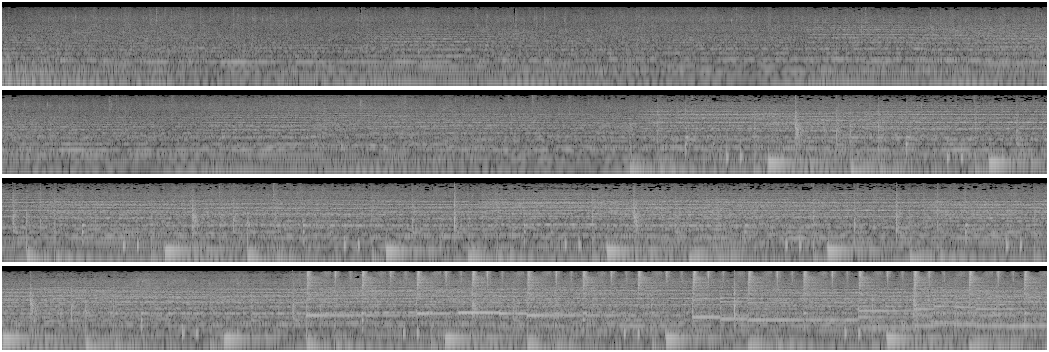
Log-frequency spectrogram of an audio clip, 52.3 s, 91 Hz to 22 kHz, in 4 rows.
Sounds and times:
Rain on surface: 0.0s - 52.2s.

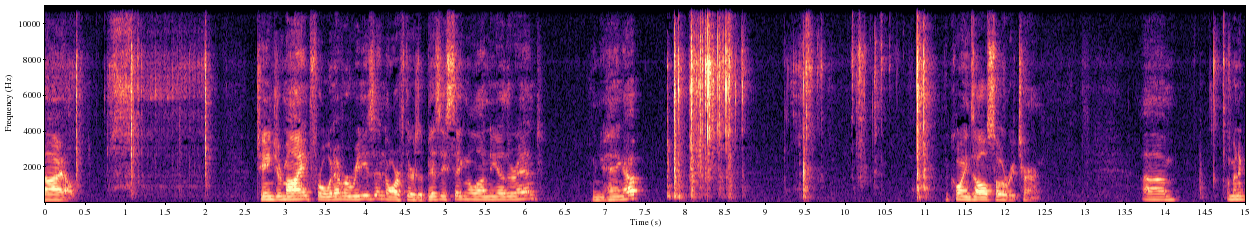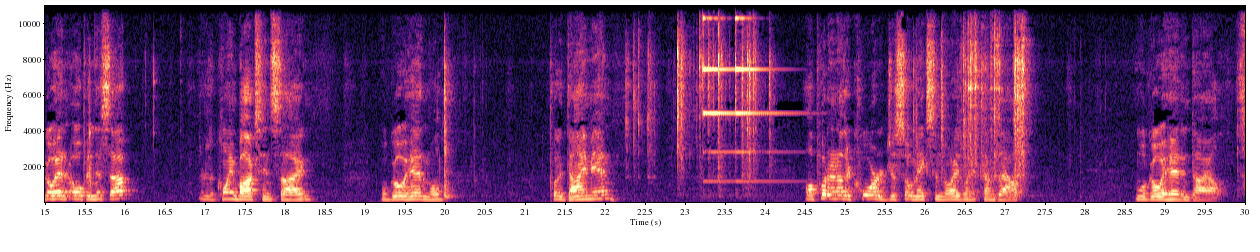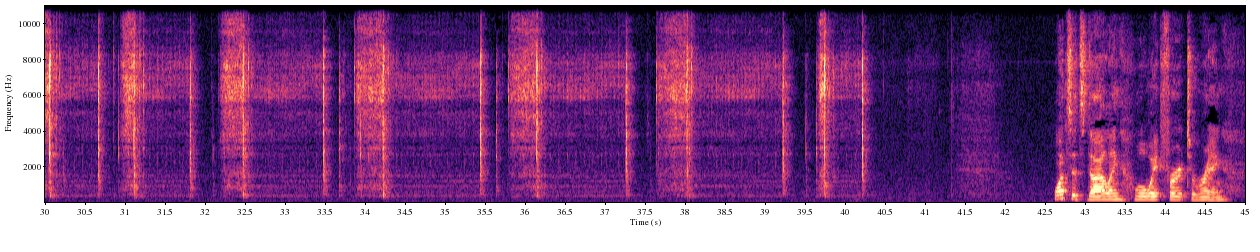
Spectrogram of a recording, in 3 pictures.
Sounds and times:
Speech: 0.0s - 0.4s, 2.6s - 7.5s, 11.2s - 12.5s, 13.7s - 14.2s, 14.8s - 16.2s, 16.9s - 18.4s, 19.2s - 20.1s, 21.3s - 22.2s, 24.5s - 27.3s, 28.6s - 29.8s, 42.6s - 44.9s
Telephone: 0.8s - 2.1s, 29.9s - 40.4s.

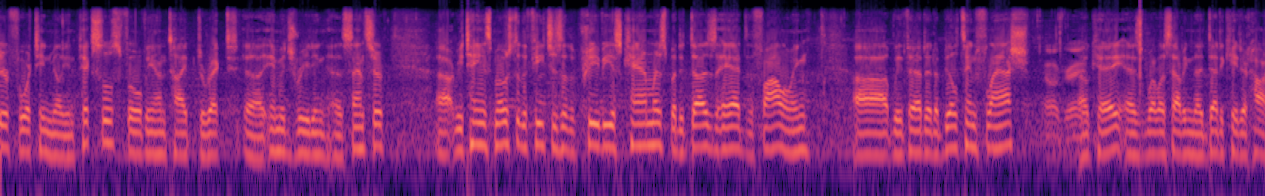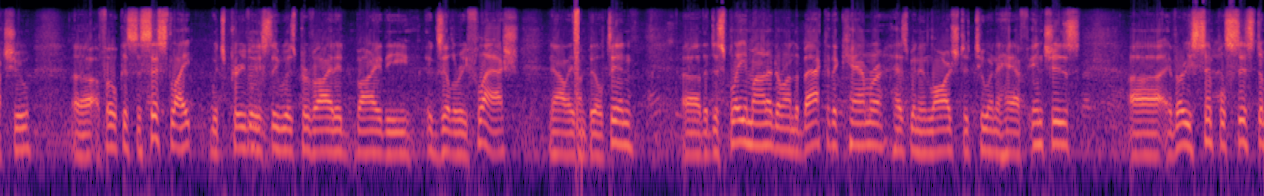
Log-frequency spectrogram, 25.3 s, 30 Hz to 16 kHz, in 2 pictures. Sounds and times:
Speech: 0.0s - 25.2s.

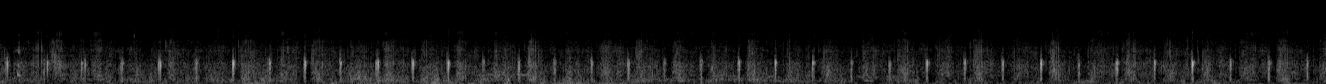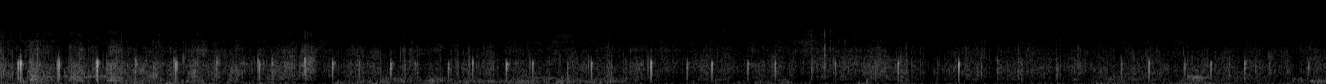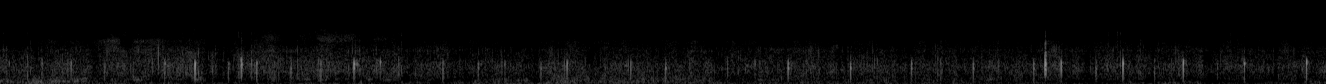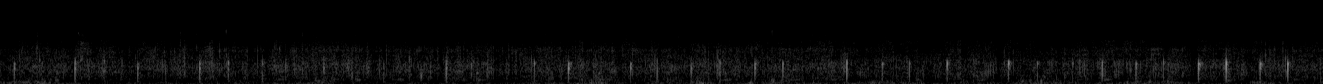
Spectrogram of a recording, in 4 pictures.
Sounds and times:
Clip-clop: 0.0s - 53.0s.

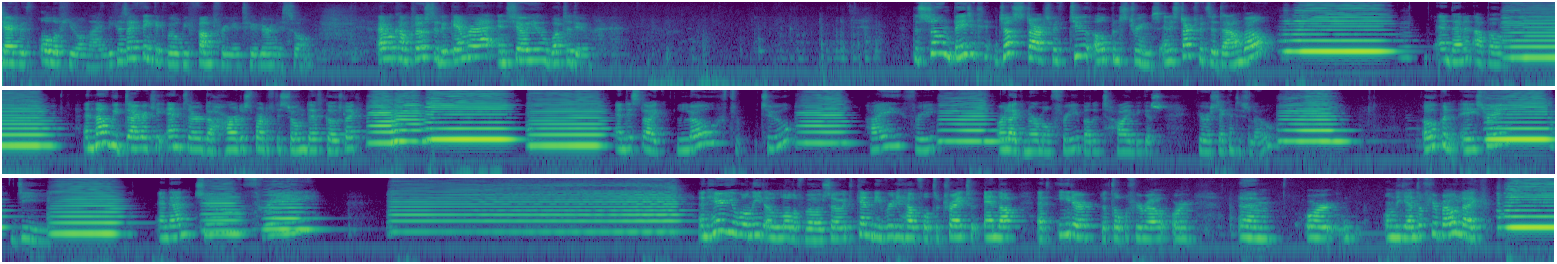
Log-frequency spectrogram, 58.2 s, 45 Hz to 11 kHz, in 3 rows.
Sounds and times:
Speech: 0.0s - 3.9s, 4.7s - 7.4s, 11.4s - 15.9s, 17.9s - 18.8s, 20.4s - 24.0s, 27.1s - 29.4s, 30.2s - 31.2s, 31.8s - 35.4s, 37.2s - 39.4s, 40.8s - 42.8s, 47.5s - 57.5s.

